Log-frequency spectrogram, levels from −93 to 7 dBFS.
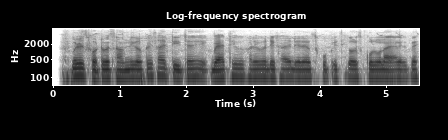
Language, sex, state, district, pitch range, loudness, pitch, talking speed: Hindi, male, Madhya Pradesh, Umaria, 105-110 Hz, -19 LUFS, 105 Hz, 220 wpm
